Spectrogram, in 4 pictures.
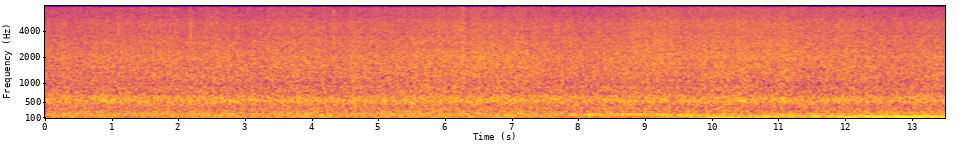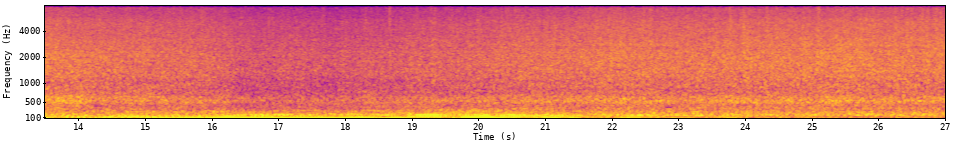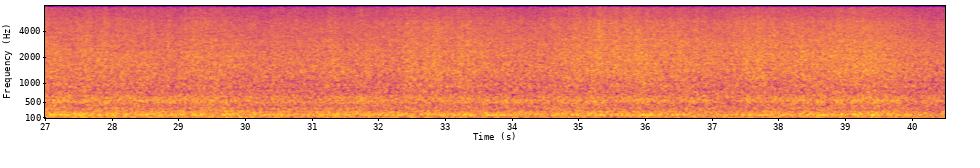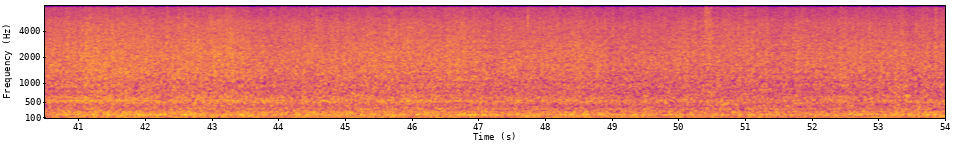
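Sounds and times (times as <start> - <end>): rain on ground and puddles: 0.0 - 54.0.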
